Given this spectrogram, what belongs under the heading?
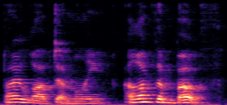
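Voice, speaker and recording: A woman's voice: medium pitch, moderate pace, natural voice. A woman voicing a wistful, nervous young woman in a storybook, hesitant and earnest. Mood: earnest, troubled. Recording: roomy echo, distant from mic.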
